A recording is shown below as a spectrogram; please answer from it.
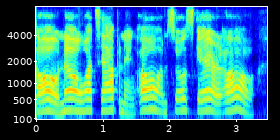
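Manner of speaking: very high anime dub female voice. Complaining about anime dubs, show how all the females sound: anime dub female voice. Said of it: "all females sound like this".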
